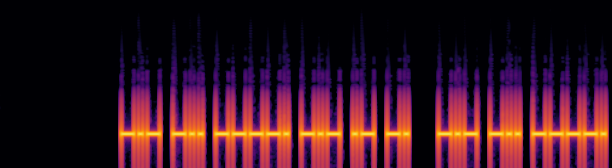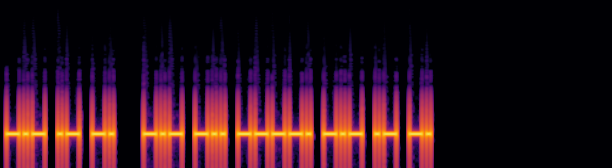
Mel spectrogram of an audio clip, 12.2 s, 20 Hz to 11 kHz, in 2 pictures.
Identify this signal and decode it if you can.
Morse code, heard as a keyed tone, about 28 wpm, 700 Hz. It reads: KD9KAN KD9KAN KD9KAN
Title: USA Call Signs Repeated 3x 28wpm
